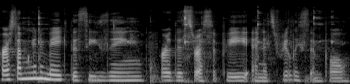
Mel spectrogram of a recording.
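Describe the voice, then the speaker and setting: There is noticeable background noise behind the speaker. A woman talks at a medium pitch. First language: not English. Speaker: cooking channel host. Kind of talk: cooking tutorial.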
